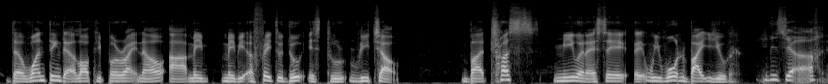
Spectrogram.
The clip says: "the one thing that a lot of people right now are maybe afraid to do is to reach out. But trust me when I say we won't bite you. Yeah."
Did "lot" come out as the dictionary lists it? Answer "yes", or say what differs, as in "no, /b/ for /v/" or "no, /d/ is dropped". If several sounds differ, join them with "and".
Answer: no, /t/ is dropped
